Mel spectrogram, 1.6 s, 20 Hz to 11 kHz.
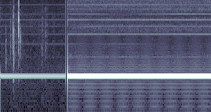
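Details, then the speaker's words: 1965 Admiral AM/FM stereo tuner-amp, recapped, on about six hours: steady 1 kHz test tone with faint hiss in one channel, and the right channel's output has dropped to half the left. "you can hear all the noise in this channel of course it stops I have them adjusted for one volt the set has been on for about six hours"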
